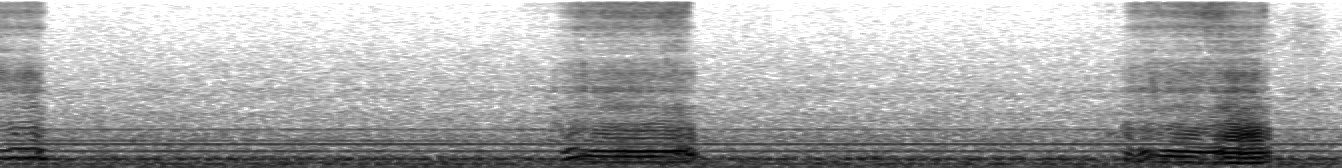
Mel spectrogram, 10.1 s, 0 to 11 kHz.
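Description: Two loud rattling snores against a steady background hum, about 14 a minute, from a sleeping bulldog.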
